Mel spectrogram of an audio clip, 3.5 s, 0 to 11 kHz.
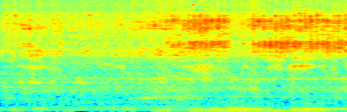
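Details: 2007 Chevy Express 1500 4.3 V6, engine running: a fast uneven metallic rattle, about two or three per second, growing louder from the transmission area. This is attributed to a bad starter gear bumping against the flexplate.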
